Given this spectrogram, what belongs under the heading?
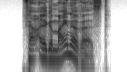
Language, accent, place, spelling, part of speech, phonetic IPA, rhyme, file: German, Germany, Berlin, verallgemeinerest, verb, [fɛɐ̯ˌʔalɡəˈmaɪ̯nəʁəst], -aɪ̯nəʁəst, De-verallgemeinerest.ogg
- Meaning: second-person singular subjunctive I of verallgemeinern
